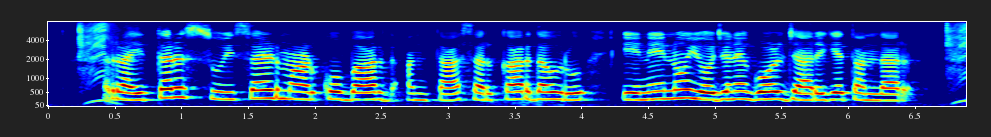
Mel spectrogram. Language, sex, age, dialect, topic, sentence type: Kannada, female, 18-24, Northeastern, agriculture, statement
